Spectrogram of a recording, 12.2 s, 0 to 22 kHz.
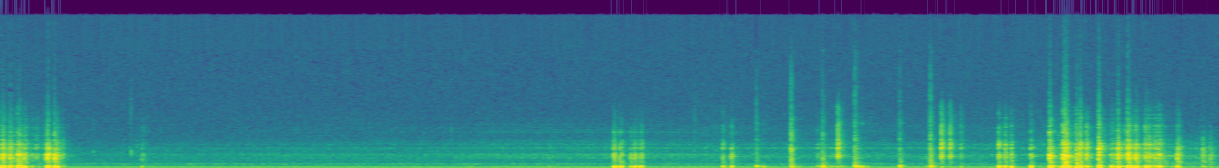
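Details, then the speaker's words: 1929 Victor RE-45 radio that went silent after capacitor replacement, heard during signal tracing while probing around a capacitor. A steady low hum has sharp, irregular crackles that grow busier. An intermittent loose connection is suspected. "That's better. Output. Oh my gosh. Crazy in the output."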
